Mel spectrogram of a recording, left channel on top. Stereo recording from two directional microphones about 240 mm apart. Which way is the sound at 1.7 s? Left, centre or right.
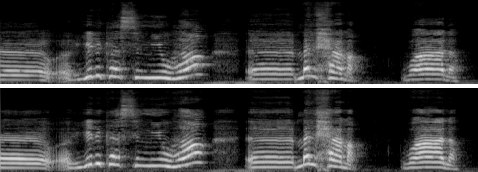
Right.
